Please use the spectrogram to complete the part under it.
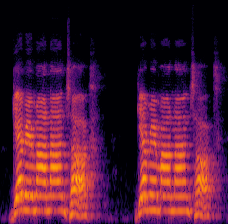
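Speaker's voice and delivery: put-on Jamaican accent. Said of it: "I'ma try and do it with a Jamaican accent".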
